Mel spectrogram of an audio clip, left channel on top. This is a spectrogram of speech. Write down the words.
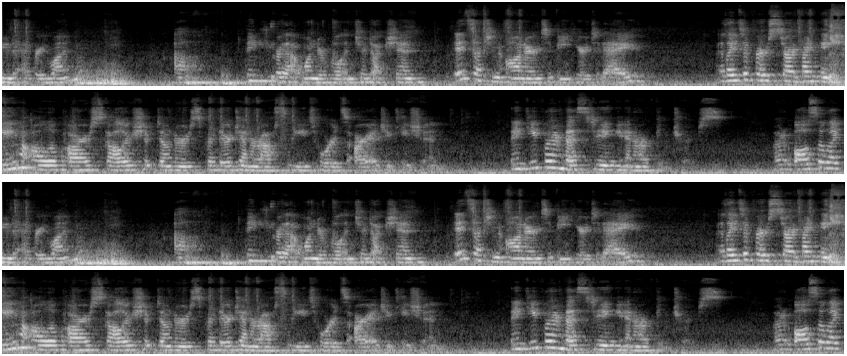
everyone. Thank you for that wonderful introduction. It's such an honor to be here today. I'd like to first start by thanking all of our scholarship donors for their generosity towards our education. Thank you for investing in our futures. I would also like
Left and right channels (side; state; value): both; identical; correlation 1.00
